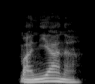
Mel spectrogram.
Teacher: it's almost like it has a Y immediately followed by it. So we get this ñ sound.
